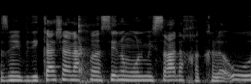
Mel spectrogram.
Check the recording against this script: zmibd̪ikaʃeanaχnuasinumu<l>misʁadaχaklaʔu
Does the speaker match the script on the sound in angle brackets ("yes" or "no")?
yes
